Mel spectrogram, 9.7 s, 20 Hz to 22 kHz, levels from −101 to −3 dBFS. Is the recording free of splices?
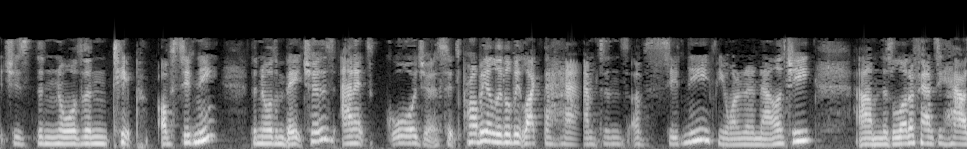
yes; 0 cuts

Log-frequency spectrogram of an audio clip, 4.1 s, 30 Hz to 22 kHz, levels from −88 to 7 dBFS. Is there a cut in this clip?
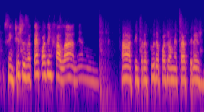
no; 0 cuts

